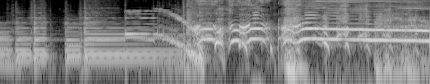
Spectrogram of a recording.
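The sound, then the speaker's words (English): A few short musical tones open, then a loud rooster crow in the morning breaks in, warbling up and down before stretching into a long, slowly falling final note. “That is the crow.”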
